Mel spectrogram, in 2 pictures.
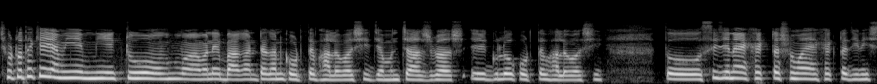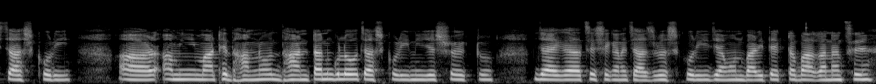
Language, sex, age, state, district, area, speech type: Bengali, female, 45-60, West Bengal, South 24 Parganas, rural, spontaneous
